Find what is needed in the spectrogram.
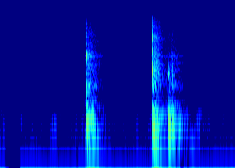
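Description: Three short, sharp clicks: one about a second in and a quick pair near the end.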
